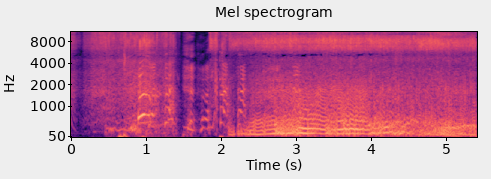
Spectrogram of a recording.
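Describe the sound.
A voice imitates the squeaky, rubbery squeezing sound of getting into a pair of waders: a short strained burst, a brief pause, then a sustained buzzing, wobbling vocal drone that stays fairly loud to the end.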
